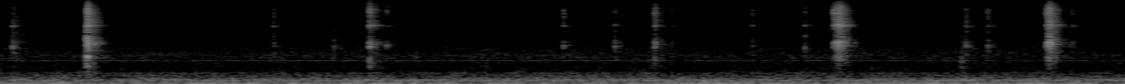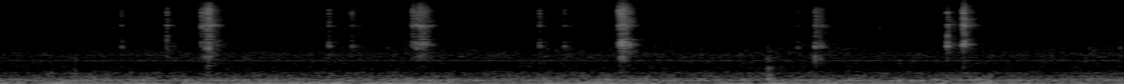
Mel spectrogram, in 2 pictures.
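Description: Titanium HOM Basilisk balisong (butterfly knife) being flipped: sharp metallic clicks and clacks of the handles and latch coming together, irregular, about one or two a second.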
